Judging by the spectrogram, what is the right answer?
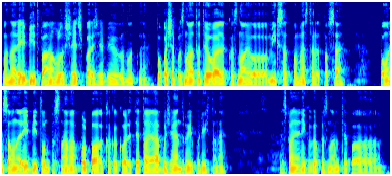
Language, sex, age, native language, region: Slovenian, male, 18-29, Slovenian, Drava region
